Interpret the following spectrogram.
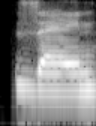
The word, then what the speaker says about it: Zane: like, Zane rhymes with sane, which is something he's not.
